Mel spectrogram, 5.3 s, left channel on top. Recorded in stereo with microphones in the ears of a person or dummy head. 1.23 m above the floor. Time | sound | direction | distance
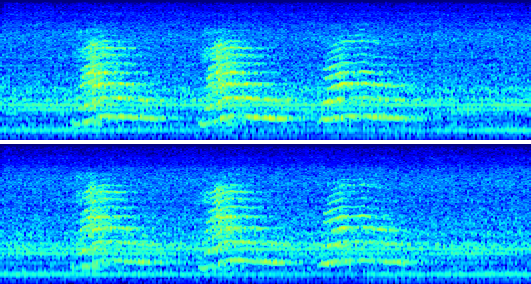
0.7 | a cat meowing | 20° right (ahead or behind) | 3 m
